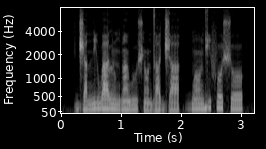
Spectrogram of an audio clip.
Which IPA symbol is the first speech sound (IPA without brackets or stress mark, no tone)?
d͡ʒ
